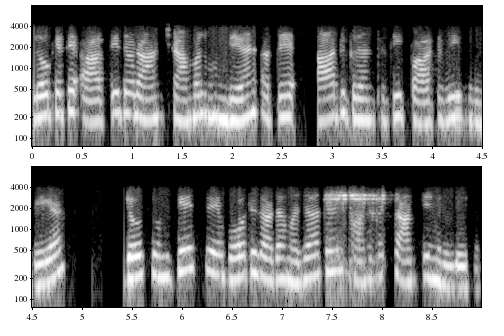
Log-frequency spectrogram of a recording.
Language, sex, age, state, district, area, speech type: Punjabi, male, 18-30, Punjab, Kapurthala, urban, conversation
